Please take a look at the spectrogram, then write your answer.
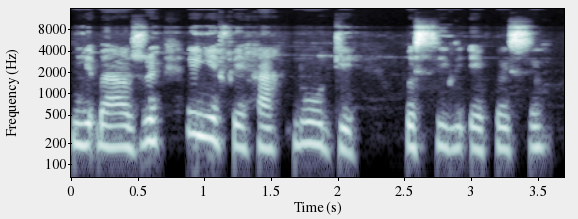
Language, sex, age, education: Igbo, female, 30-45, primary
